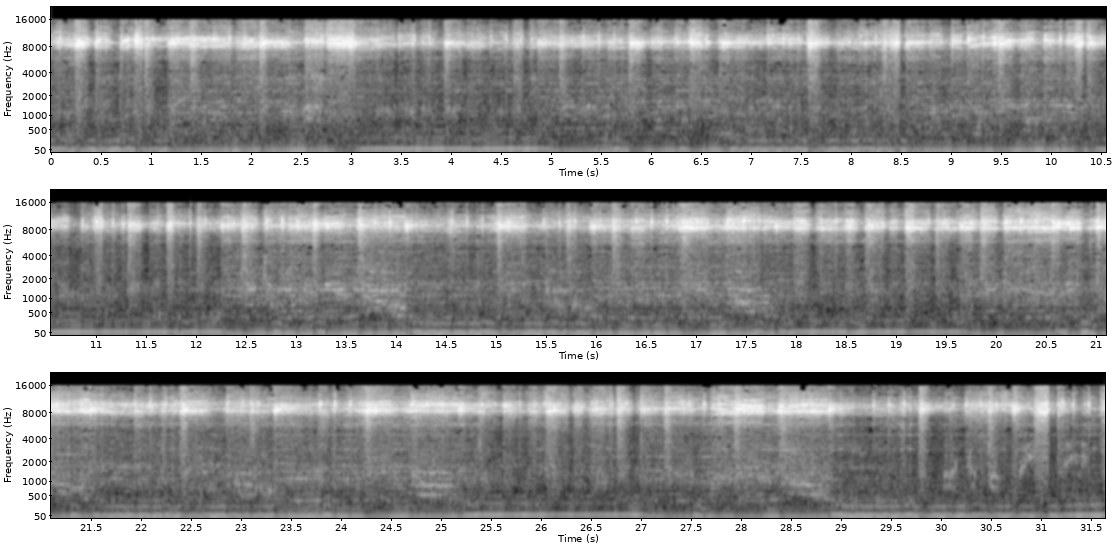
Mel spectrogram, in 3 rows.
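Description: A song played loud over a car audio system, heard inside the truck cab. Heavy subwoofer bass from four Sundown Audio SA-10 10-inch subwoofers carries deep bass notes that shift every couple of seconds in a repeating pattern.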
